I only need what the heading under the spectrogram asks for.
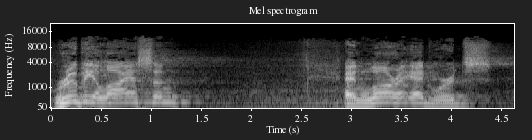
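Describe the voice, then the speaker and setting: A man preaching an impassioned sermon to a crowd as a pastor, speaking emphatically and deliberately with dramatic pauses between short phrases. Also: sits high, sharp tone. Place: large gathering before a crowd. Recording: echoey large venue, long reverb.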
